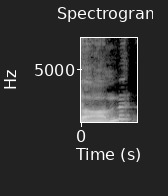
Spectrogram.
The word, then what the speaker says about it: homme: y m6 m6 cet homme cet homme cet homme le h ne se prononce pas citer rage muet cet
